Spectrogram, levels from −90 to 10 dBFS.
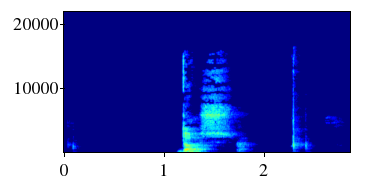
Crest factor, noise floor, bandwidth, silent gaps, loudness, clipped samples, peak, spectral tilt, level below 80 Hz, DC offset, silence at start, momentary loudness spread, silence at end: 26 dB; -69 dBFS; 16 kHz; none; -39 LUFS; under 0.1%; -20 dBFS; -2.5 dB/octave; -82 dBFS; under 0.1%; 1.15 s; 18 LU; 0.55 s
